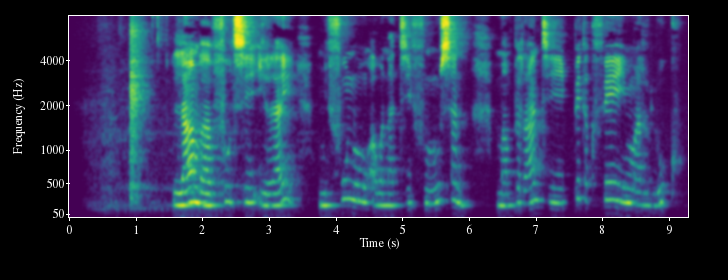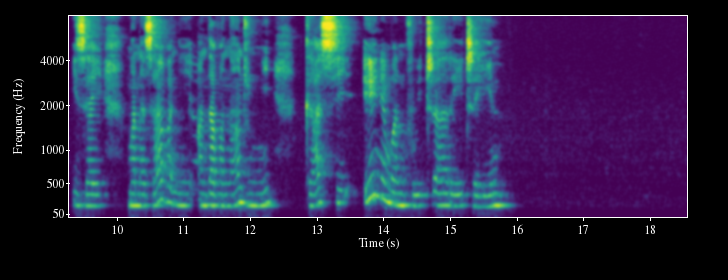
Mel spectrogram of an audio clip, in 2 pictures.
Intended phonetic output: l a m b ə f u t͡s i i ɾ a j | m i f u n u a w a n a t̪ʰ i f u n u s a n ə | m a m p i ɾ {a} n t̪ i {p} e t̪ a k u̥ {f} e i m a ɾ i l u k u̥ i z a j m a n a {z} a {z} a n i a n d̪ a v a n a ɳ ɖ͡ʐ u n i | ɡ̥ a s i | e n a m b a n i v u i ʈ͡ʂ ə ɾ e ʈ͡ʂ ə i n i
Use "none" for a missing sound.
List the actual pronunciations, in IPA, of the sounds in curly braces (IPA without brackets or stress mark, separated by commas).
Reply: a, p, f, z, v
